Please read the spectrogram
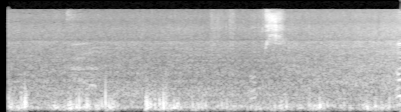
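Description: Wind buffeting the microphone in uneven low gusts, with a brief hiss about two-thirds of the way through.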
